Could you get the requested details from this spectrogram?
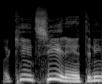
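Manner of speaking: high, put-on whine; mock complaining listener. Listener complaining to the host, mock whiny. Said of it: "anyone who's listening is gonna be like".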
